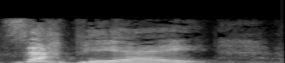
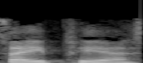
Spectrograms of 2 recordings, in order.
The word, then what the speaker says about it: Zapier: Well, somebody I know says Zapier, and I call it Zapier. So, you know, it's all in how you say it, really.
